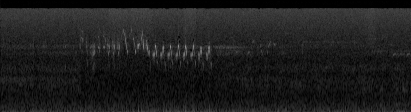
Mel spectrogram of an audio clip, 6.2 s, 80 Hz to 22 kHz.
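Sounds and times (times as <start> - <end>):
house wren song with jumbled notes and trill: 0.2 - 4.3, 5.5 - 6.1.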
